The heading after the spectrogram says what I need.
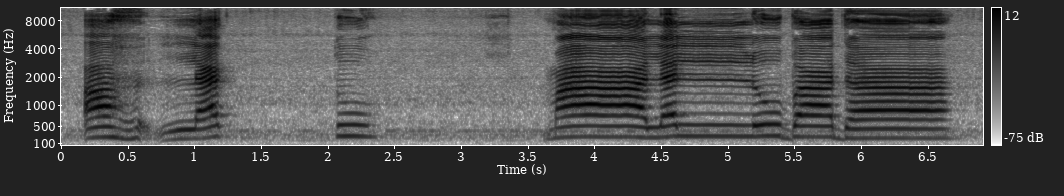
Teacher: ہاں بھی ساکن ہے، کاف بھی ساکن ہے، انہیں جنبش نہیں دینی، ہلانا نہیں ہے، بلکہ آرام سے ادا کرنا ہے۔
